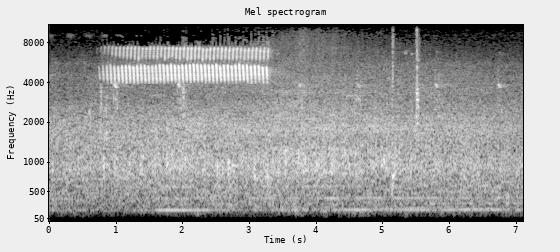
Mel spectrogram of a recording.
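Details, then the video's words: Chipping sparrow singing a single high, dry, rapid trill of evenly spaced notes lasting about two and a half seconds, over a steady low hum and a couple of faint clicks afterward. "Chipping Sparrow singing"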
